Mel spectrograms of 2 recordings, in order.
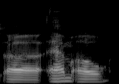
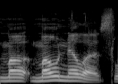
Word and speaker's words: Monillas: Monillas. – I believe you told us to pronounce it Mo-nil-ass. – No, it's Monillas. Like you want more of those little wafers. – Okay. – Monillas.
